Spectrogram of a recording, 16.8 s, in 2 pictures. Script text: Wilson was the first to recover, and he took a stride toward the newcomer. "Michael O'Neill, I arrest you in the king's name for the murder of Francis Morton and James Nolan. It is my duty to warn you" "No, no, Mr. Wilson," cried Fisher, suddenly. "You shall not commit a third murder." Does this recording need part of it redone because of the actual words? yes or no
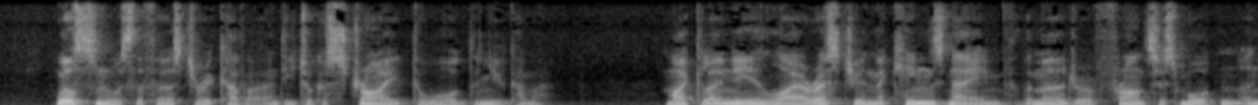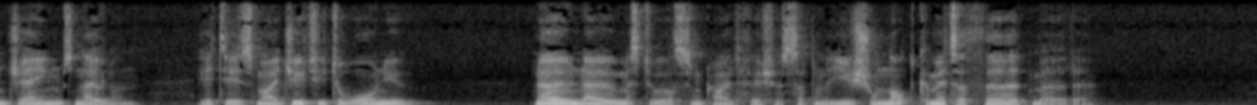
no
